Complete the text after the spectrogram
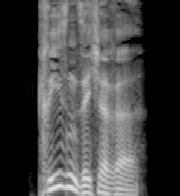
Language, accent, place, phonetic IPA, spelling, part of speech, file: German, Germany, Berlin, [ˈkʁiːzn̩ˌzɪçəʁə], krisensichere, adjective, De-krisensichere.ogg
- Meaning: inflection of krisensicher: 1. strong/mixed nominative/accusative feminine singular 2. strong nominative/accusative plural 3. weak nominative all-gender singular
